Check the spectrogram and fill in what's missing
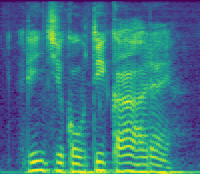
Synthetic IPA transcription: ɾint͡ɕikəwt̪ikaɦəɾaj

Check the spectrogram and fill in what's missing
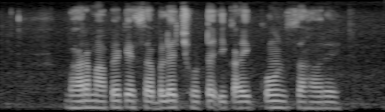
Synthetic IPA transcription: bʱaːɾmaːpʰekesəblet͡ʃʰoːʈeʔɪkaːikoːnsəɦaːɾeː

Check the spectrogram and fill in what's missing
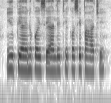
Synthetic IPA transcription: jupiajnepɔjsealet̪ʰiekɔsipaɦat͡ʃʰe

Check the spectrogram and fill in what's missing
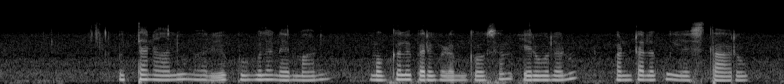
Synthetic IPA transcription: ut̪ːɐnaːlumɐɾijupuːʋɐlɐniɾmaːnɐ | mɔɡːɐlupɛɾɐɡɐɽɐmkɔːsɐmeɾuʋɐlɐnu | pɐɳʈɐlɐkuɛːst̪aːɾu

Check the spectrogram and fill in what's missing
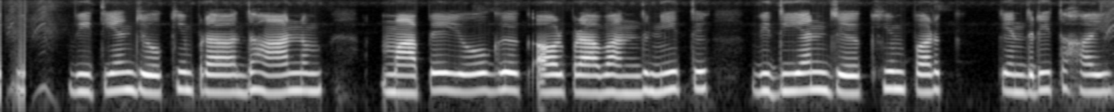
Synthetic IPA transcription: ʋit̪jənd͡ʒoːkʰimpɾəd̪ʱaːn | maːpejoːɡɔːɾpɾaːbənd̪ʱnɪt̪ | ʋɪd̪ijənd͡ʒoːkʰimpəɾ | kẽːnd̪ɾit̪hai

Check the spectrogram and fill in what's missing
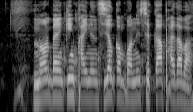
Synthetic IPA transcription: nɔnbɛŋkiŋɡpʰajnensijəlkʌmpənisikːapʰajd̪aba

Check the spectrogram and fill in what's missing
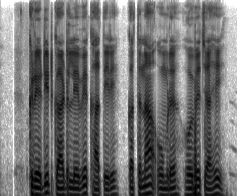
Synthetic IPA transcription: kɾeɖiʈkaːɾɖleʋekʰaːt̪iɾkət̪naʔumɽəɦoːʋet͡ʃaːɦi

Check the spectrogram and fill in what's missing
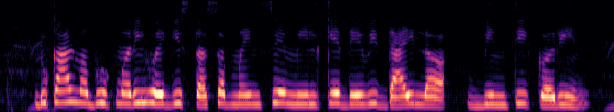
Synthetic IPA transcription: d̪ukalməbʱukməɾiɦoeɡist̪asəbməjnsemilked̪eʋid̪ailə | bint̪ikəɾin

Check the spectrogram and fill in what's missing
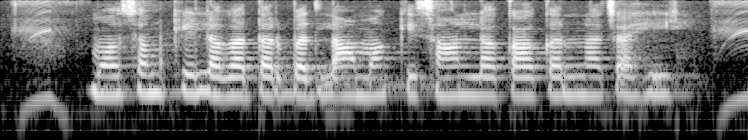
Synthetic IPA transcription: mɔːsəmkelɐɡaːt̪aːɾbɐd̪laːmakɪsaːnlɐkakɐɾnat͡ʃaːɦieː

